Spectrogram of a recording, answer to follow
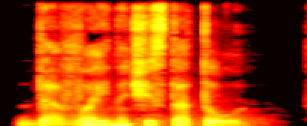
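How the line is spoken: Sighing, patiently explaining. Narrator (Russian): снова вздохнул Беркут, словно объясняя ребенку простые истины

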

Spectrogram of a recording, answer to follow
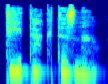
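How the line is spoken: Timid. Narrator (Russian): робко проговорила я

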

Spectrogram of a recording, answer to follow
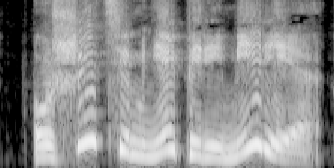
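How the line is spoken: Abrupt interrupting exclamation. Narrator (Russian): воскликнул он, внезапно перебил речь величавого храмовника

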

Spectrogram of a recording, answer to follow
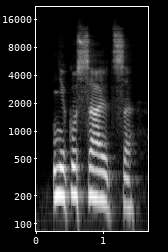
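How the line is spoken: Gloomy reply. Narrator (Russian): мрачно ответил Джон

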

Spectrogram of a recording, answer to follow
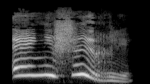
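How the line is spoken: Exclamation. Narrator (Russian): воскликнула она

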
